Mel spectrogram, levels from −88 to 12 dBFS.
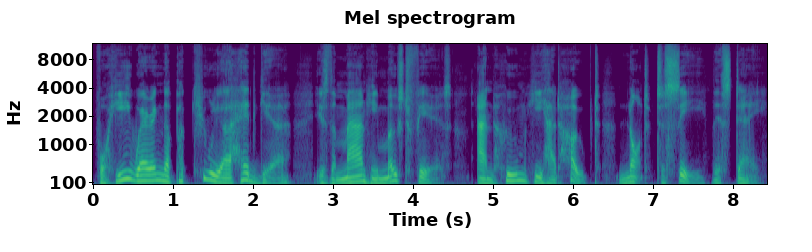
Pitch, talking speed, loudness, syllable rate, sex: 110 Hz, 165 wpm, -22 LUFS, 3.7 syllables/s, male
